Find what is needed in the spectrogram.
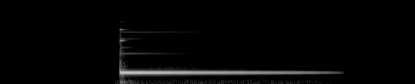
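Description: A single chime struck once about a second in, ringing at one clear pitch and fading away over about two seconds: a cue tone in a recorded listening test, marking the end of the dialogue.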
